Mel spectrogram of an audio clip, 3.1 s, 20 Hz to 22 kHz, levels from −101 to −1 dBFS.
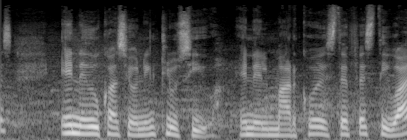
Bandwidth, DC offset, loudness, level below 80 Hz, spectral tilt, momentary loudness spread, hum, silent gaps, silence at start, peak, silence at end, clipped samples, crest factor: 18 kHz; under 0.1%; -25 LUFS; -56 dBFS; -5 dB/octave; 10 LU; none; none; 0 s; -8 dBFS; 0 s; under 0.1%; 16 dB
